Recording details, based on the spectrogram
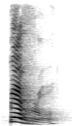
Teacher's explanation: This is where you really let your tongue vibrate. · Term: double R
